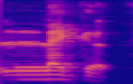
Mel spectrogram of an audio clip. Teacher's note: air escapes through the side, అంటే నాలుక యొక్క అటు ఇటు భాగాల నుంచి · గాలి మీరు పక్క నుంచి గమనిస్తే పక్క నుంచి వచ్చేస్తుంది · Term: లాటరల్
